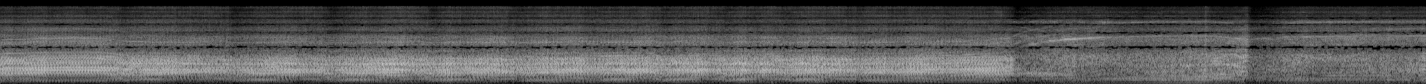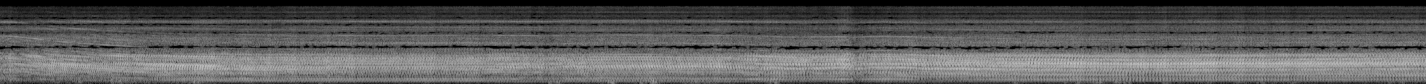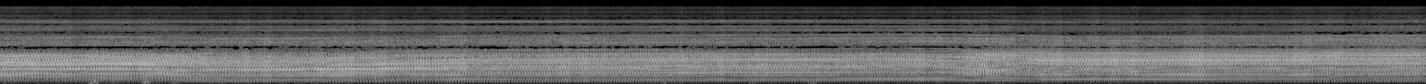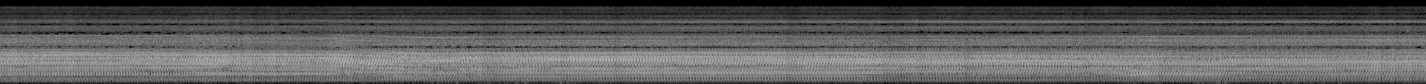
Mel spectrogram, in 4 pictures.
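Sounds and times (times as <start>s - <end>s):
angle polisher motor whine: 6.0s - 39.4s.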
